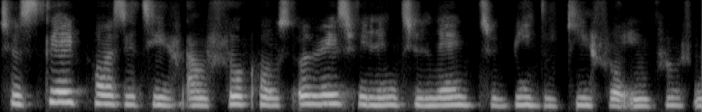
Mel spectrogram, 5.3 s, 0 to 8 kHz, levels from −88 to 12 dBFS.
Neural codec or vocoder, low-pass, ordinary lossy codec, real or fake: codec, 16 kHz, 1 kbps, FreqCodec, smaller model; none; none; fake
